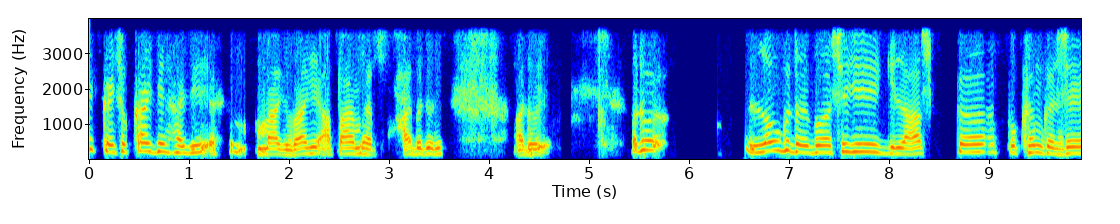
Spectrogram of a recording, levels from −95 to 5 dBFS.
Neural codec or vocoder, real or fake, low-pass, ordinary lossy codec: none; real; 3.6 kHz; none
